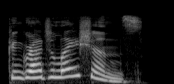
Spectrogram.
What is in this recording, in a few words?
Congratulations F, female: 'Congratulations', (human voice speaking); Cheers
